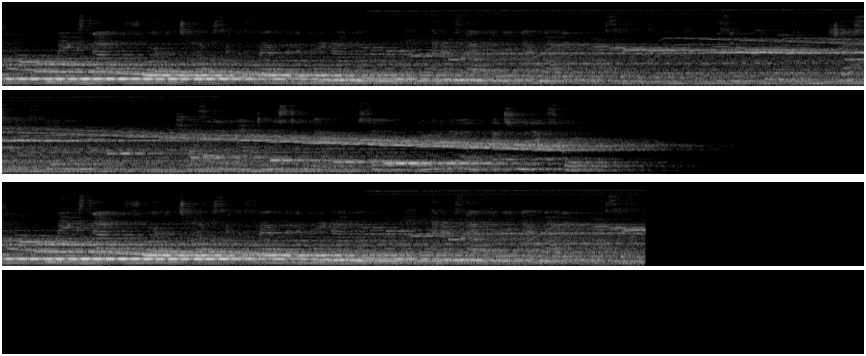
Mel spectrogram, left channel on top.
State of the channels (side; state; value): right; drops out; at 6.5 s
